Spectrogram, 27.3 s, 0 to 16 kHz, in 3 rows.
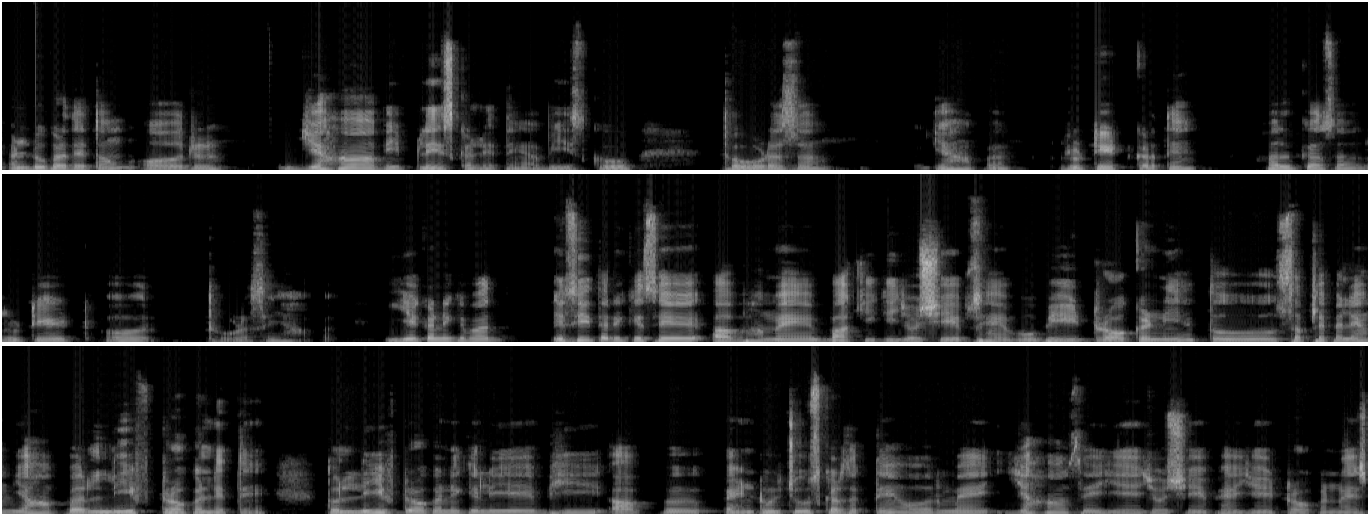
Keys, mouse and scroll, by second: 1.3-1.8 scroll down 1, 1.8 middle click, 2.9 click, 9.5-10.1 scroll up 1, 10.1 click, 11.6-12.6 scroll down 1, 13.8-14.7 scroll up 1, 14.7 click, 17.3 middle click, 19.0 scroll down 1, 19.9 middle click, 20.7-22.8 scroll up 1, 22.8 click, 24.0-26.7 scroll up 1, 26.7 click.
